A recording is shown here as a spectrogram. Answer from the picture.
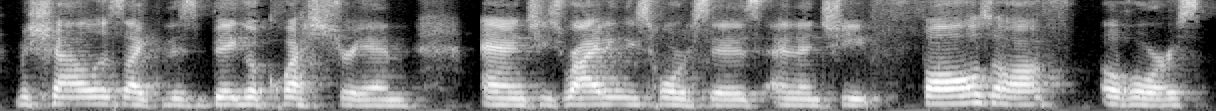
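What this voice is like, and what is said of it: Strong Long Island accent. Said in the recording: “My Long Island accent came out hard there.”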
